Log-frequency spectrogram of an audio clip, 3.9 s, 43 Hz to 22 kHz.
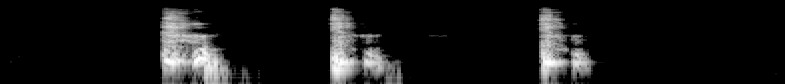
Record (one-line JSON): {"three_cough_length": "3.9 s", "three_cough_amplitude": 28212, "three_cough_signal_mean_std_ratio": 0.3, "survey_phase": "beta (2021-08-13 to 2022-03-07)", "age": "18-44", "gender": "Female", "wearing_mask": "No", "symptom_none": true, "smoker_status": "Never smoked", "respiratory_condition_asthma": false, "respiratory_condition_other": false, "recruitment_source": "REACT", "submission_delay": "1 day", "covid_test_result": "Negative", "covid_test_method": "RT-qPCR", "influenza_a_test_result": "Negative", "influenza_b_test_result": "Negative"}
